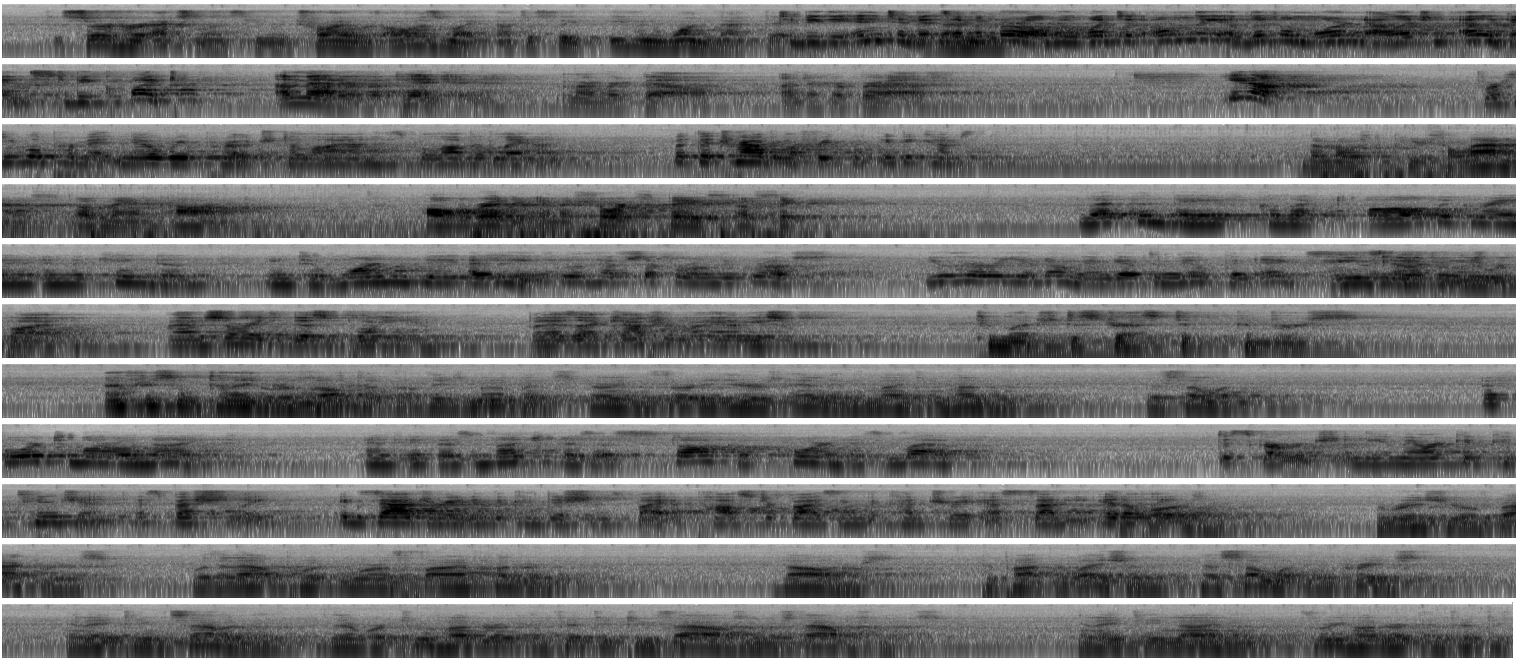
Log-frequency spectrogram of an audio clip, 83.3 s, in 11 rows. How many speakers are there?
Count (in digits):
10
